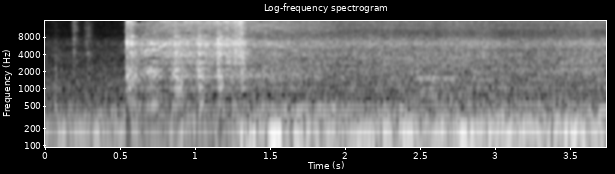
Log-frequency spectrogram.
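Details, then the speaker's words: Suzuki Baleno after bending the silencer to leave a 1-inch gap from the body: starts cleanly, steady idle and revs with no buzzing or metallic rattle; previous noise was exhaust touching body, now fixed. "Accelerator दो तो friends कोई जगह पर कोई आवाज़ नहीं है अभी गाड़ी परफेक्ट है"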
